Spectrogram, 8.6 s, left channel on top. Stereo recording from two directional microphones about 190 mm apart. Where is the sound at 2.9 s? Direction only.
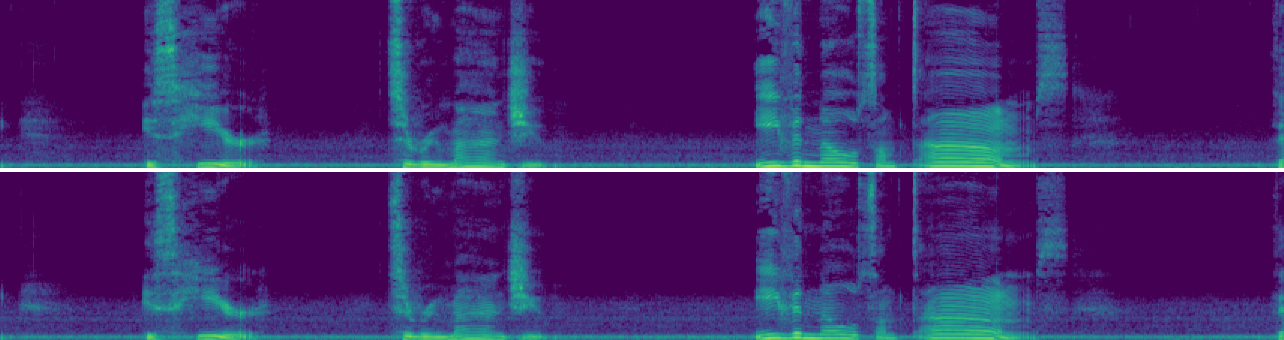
20° left (ahead or behind).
